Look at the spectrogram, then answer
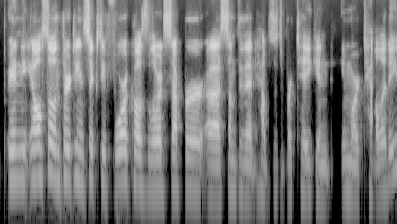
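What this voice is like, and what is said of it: Dutch accent. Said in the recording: “Because I'm from the Netherlands, that's how I talk. Even though it's the worst accent in the world. ... I find something endearing about the Dutch accent.”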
